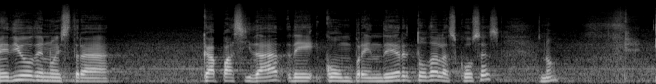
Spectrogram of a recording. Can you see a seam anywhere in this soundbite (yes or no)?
yes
